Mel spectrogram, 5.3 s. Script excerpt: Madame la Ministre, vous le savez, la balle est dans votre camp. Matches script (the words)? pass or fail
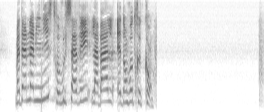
pass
